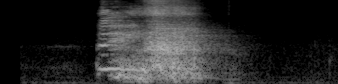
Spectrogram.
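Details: Single sharp, forceful sneeze after a brief quiet intake; spring allergy sneezing on a windy day after rain, which the person attributes to pollen.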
